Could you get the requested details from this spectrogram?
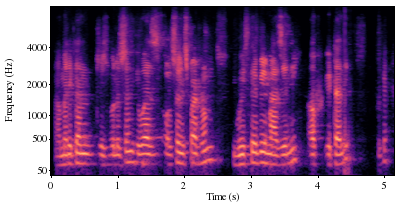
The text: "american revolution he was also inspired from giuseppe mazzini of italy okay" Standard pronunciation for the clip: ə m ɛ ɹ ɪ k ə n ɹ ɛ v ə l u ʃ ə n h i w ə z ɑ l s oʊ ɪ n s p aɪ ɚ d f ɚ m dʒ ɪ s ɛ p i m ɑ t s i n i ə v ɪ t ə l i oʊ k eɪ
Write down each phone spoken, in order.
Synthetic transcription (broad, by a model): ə m ɛ ɹ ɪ k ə n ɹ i b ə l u s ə n h i w ə z ɑ l s oʊ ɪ n s p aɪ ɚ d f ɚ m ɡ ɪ s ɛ b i m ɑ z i n i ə p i t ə l i oʊ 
